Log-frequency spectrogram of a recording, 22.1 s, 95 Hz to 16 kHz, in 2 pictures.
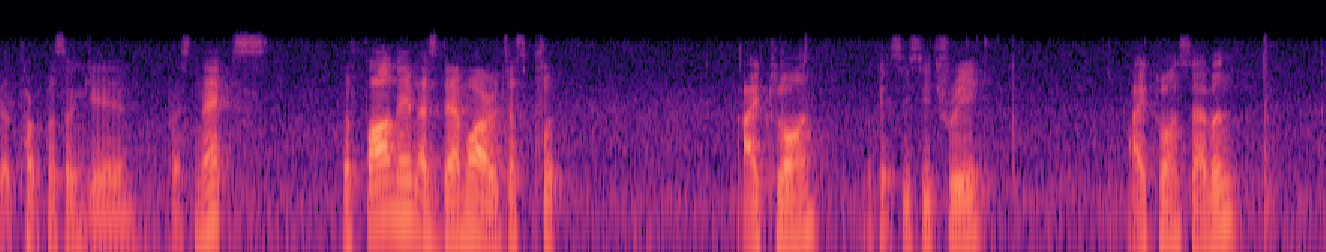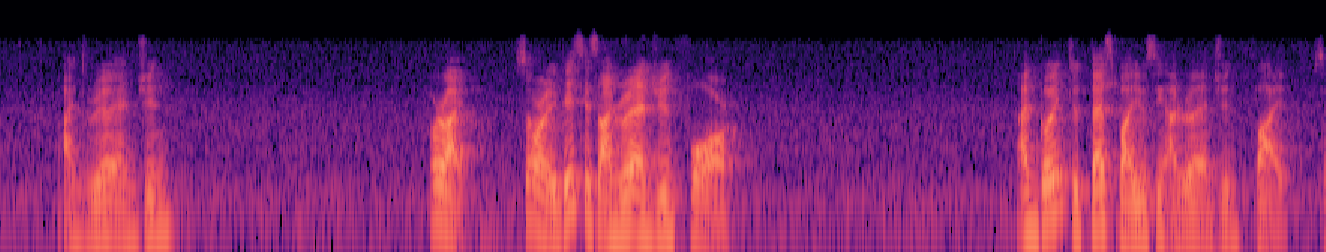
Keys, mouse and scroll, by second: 0.7 click, 3.4 click, 6.1-12.2 typing, 13.9 click, 14.8 click, 15.8 click, 18.0 drag.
